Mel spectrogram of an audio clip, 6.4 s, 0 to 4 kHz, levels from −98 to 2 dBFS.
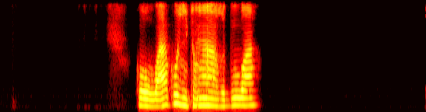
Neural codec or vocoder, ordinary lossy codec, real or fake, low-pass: codec, 24 kHz, 0.9 kbps, WavTokenizer, medium music audio release; none; fake; 3.6 kHz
